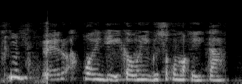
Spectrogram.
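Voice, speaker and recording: Woman acting high-pitched stubborn young Filipina rival. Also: quick pace, lightly acted. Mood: annoyed, defiant. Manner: coaxing, insistent. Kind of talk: Filipino romantic radio drama acting. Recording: muffled lo-fi audio with clear background noise.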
